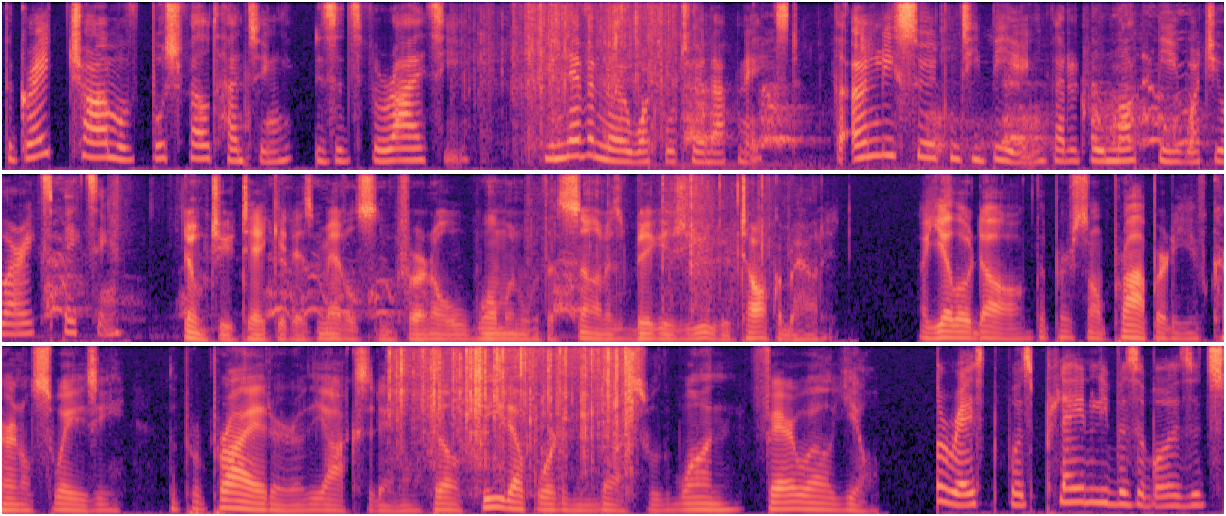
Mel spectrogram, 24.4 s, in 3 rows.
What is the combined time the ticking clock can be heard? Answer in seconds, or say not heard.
not heard.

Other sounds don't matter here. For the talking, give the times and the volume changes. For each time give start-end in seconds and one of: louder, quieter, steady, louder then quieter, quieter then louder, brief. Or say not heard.
0.0-24.4 steady.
